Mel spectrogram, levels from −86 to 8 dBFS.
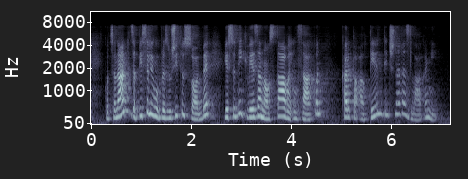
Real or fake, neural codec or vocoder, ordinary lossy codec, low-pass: fake; codec, 16 kHz, about 1 kbps, DyCAST, with the encoder's durations; none; 7.2 kHz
